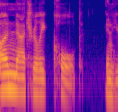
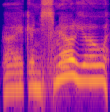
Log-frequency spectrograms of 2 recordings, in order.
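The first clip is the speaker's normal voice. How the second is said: high, slow whisper of a wind spirit; slow ghostly voice; 10 semitones higher, much slower than usual. Acted. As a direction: draw it out like a lurking spirit. Unseen voice threatens the player.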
